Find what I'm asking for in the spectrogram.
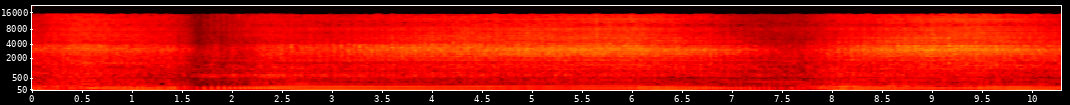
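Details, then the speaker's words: Suzuki Nex scooter before CVT teardown: smooth at idle, but each throttle opening brings a deep droning, snoring growl from the CVT that swells with revs. "nah seperti itu suaranya jadi suaranya itu seperti itu ngorok pokoknya ketika posisi gas ditarik tapi posisi langsam itu mesin halus"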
